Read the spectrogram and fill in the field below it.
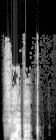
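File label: "flyback", British English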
